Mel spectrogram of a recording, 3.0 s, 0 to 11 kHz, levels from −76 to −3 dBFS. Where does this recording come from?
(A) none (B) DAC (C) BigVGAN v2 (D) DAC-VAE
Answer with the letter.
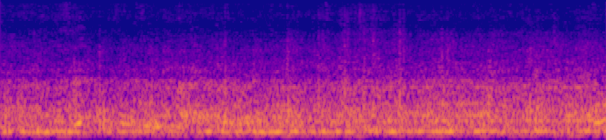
A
